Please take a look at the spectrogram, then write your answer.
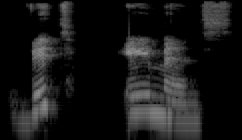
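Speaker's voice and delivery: vitamins read slowly as "vit... AY-mens"; wrong sounded-out vitamins. Shown as a demonstration. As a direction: break vitamins after "vit", long A following. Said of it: "change the pronunciation of the word".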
